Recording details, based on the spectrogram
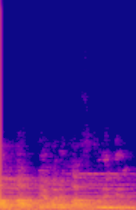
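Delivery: ordinary talk, nothing marked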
